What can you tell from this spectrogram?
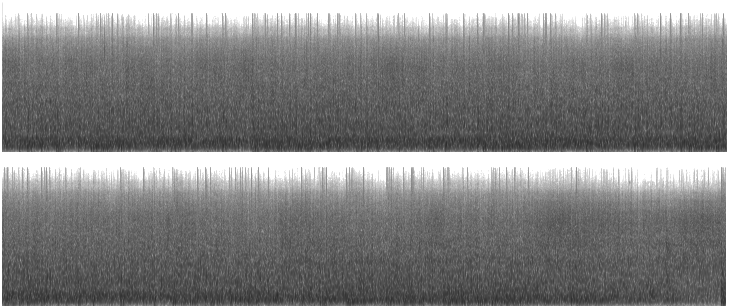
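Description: Aerial firework shells bursting in rapid, overlapping succession, merging into a continuous din of bangs and crackling that does not let up.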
